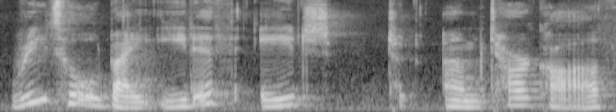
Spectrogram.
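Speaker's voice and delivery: usual speaking voice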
